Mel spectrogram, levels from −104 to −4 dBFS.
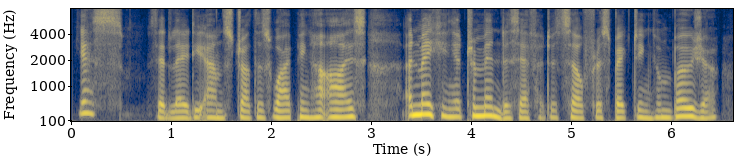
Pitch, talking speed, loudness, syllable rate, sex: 190 Hz, 145 wpm, -18 LUFS, 5.0 syllables/s, female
